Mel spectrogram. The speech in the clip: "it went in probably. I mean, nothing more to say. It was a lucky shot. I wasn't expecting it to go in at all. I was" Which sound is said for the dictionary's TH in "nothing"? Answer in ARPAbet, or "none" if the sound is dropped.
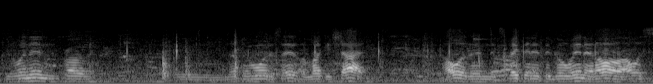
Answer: TH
